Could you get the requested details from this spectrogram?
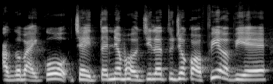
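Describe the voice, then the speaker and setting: A woman's voice: fairly high pitch, steady tone, fairly quick, lightly acted. A woman voicing a young male lawyer who teases his wife and bosses his friend, in a recap voice-over. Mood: playful. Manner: bossy and playful. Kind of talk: recap voice-over reading of a soap scene.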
